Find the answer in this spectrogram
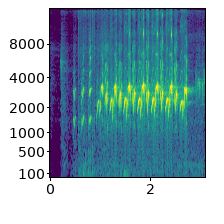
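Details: Sooty-headed bulbul singing as a lure for wild bulbuls: a few doubled chirps lead into a fast, even, bubbly run of alternating high and low warbled notes.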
